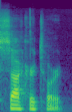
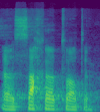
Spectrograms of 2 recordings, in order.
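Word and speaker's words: Sachertorte: I always thought it was soccer tort. It's Saka to Okay, I was I speak two languages.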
